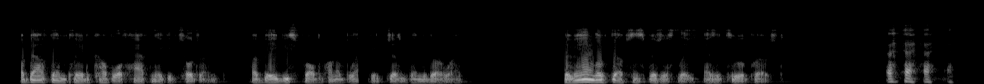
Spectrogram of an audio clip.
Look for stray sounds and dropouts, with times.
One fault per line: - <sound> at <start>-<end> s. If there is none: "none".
- dropout at 3.6-3.7 s
- laugh at 8.9-9.6 s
